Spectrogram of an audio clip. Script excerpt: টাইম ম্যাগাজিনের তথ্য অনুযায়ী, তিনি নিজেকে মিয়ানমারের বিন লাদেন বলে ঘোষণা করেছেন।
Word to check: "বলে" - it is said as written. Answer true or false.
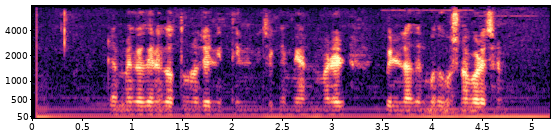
true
